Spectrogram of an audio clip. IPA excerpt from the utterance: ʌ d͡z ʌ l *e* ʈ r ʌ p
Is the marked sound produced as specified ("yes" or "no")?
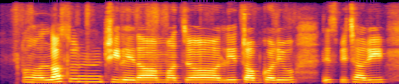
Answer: yes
